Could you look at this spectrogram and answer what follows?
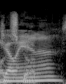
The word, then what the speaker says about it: Joanna: You know, Chip and Joanne. – Yeah, might as well. – Joanna, sorry if I said her name wrong.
